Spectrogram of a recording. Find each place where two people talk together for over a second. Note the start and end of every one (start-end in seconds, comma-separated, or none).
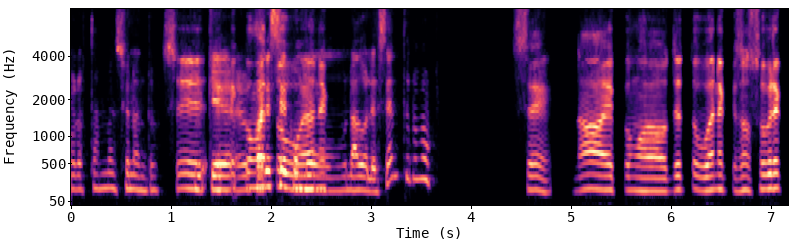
0.9-2.6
